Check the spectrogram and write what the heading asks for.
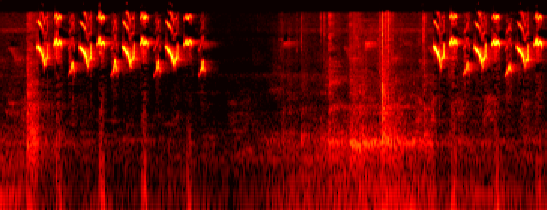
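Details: Javan sparrow kept to lure wild Javan sparrows, calling in two bursts of quick, high, ringing chips, each burst about ten notes, separated by a pause with low background rumble and a knock.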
